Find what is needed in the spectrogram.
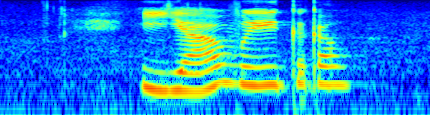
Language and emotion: Russian, positive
